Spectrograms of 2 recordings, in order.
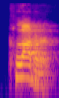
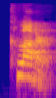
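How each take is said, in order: No difference in how they are said.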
